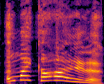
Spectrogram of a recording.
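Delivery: high, shocked oh my God; exaggerated outrage at her brother; mock exasperated. Retort to brother's teasing.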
